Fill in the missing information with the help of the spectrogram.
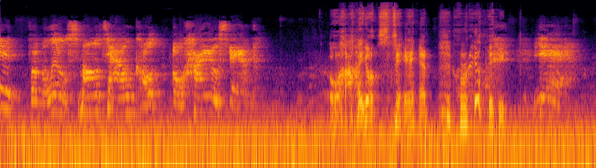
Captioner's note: laughing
